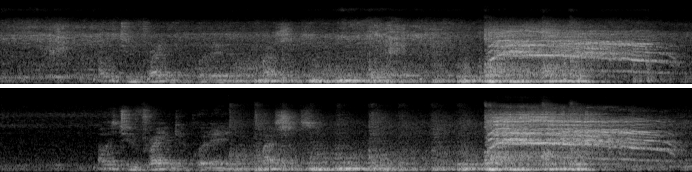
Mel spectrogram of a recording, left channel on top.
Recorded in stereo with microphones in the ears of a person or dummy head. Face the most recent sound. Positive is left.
turn(degrees=-40)  # may be behind; listen again after turning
